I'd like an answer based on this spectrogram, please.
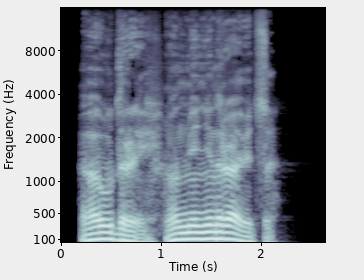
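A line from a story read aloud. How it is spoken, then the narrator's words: Growled. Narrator (Russian): прорычал питомец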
